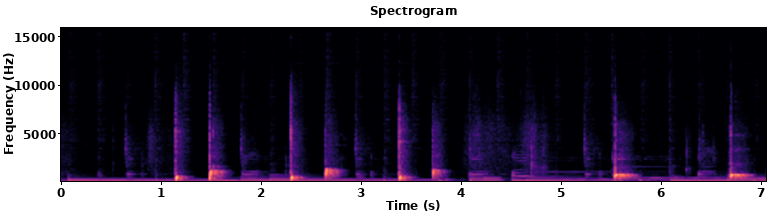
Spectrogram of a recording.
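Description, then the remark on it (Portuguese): A voice imitates, with the mouth, opening a corked bottle, pouring and a water drop: a series of hollow mouth pops, about eight sharp plops in an uneven rhythm over a faint sustained tone, clear. “Vou abrir, abrir uma, uma garrafa que tem uma rolha. Vou servir. O copo d'água vai cair a gotinha e aí já faço vários sons.”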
